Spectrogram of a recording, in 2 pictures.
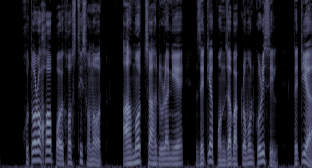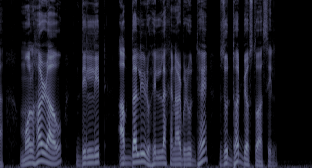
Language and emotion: Assamese, neutral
